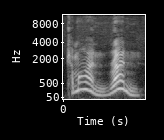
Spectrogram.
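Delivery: high, loud urging call; excited call. A narrator's reading. Girl urging her sister to run across the ice, excited call. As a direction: call out eagerly to get them running.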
